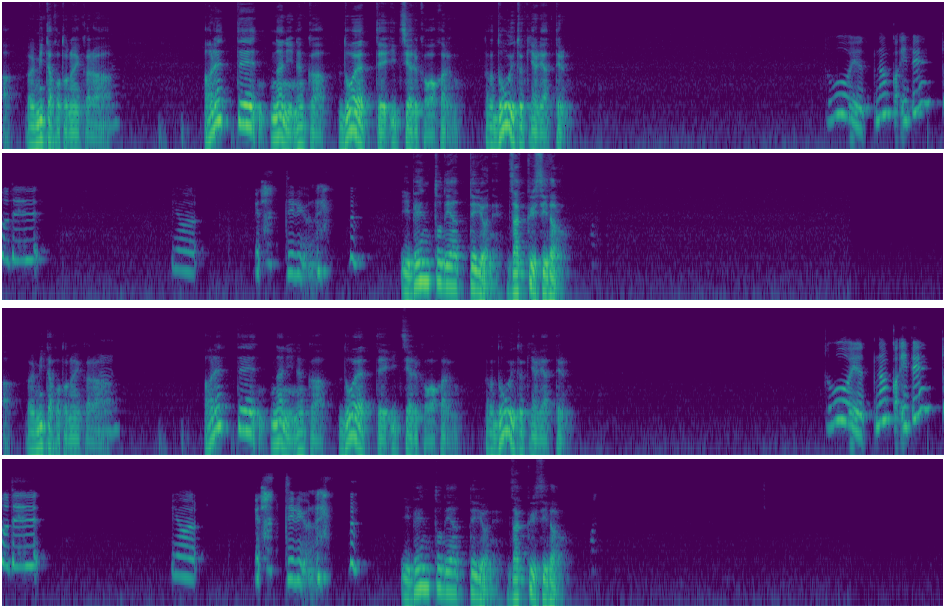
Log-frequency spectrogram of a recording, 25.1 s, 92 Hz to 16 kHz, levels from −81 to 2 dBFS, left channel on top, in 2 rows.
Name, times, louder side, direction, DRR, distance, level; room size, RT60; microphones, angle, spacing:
voice 1, 0.0-1.5 2.7-6.1 6.4-7.6 17.9-20.1, left 4 dB, 75° left, 0.7 m, -28 dB
voice 2, 11.0-13.1 14.8-15.2 15.9-17.3, right 4 dB, 35° right, 0.6 m, -34 dB
16.5 x 7.6 x 3.4 m
head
